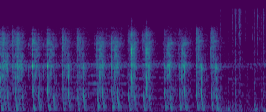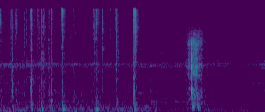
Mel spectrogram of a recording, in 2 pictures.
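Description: A rapid run of clicks like typing on a keyboard, about four or five a second, for the first four seconds or so. Sparser, sharper clicks follow until about eight seconds in, then a short burst near the end.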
